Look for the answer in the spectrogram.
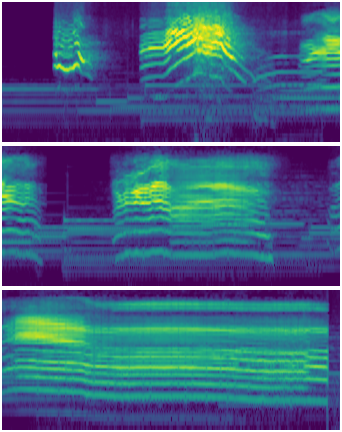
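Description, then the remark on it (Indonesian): A cat meows repeatedly and insistently, five drawn-out, wavering cries of rising and falling pitch, the last one long and plaintive, with short pauses between them, as it begs for food. “Kasihan tahu kucingnya. Dia kan cuma mau minta makan.”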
